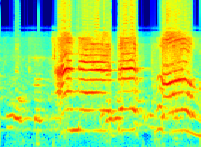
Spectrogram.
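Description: Young children singing in high voices: a brief break near the start, then two long held notes.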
